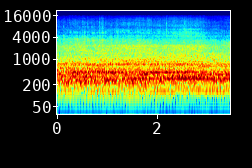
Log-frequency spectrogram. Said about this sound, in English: And then of course there's a leaf blower.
